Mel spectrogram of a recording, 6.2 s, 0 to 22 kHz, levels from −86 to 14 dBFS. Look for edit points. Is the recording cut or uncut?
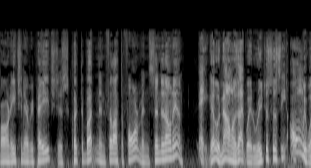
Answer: cut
